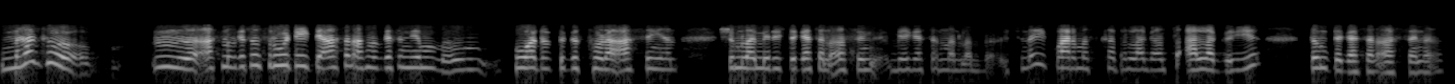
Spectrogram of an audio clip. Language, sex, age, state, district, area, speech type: Kashmiri, female, 30-45, Jammu and Kashmir, Srinagar, rural, conversation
